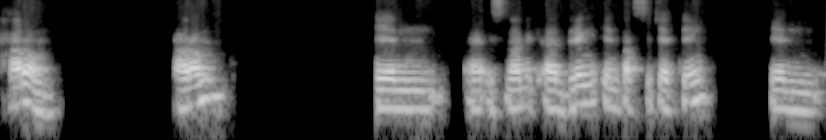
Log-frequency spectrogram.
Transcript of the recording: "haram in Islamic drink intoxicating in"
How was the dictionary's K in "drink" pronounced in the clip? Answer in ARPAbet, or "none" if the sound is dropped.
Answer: none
